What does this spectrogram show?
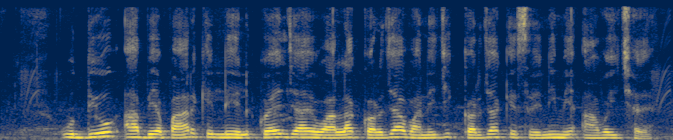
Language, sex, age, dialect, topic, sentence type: Magahi, male, 18-24, Western, banking, statement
